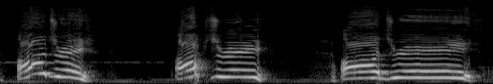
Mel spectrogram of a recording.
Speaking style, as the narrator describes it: He yells

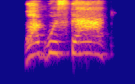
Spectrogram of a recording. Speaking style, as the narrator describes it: asked frantically

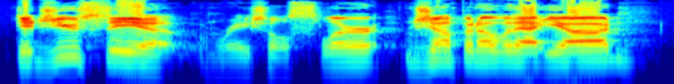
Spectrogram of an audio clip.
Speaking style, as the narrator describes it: Officer Sparks barked at Travers

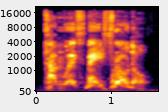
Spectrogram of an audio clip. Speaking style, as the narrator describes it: cried the dwarf

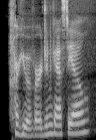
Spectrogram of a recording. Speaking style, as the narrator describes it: Dean says, laughing

